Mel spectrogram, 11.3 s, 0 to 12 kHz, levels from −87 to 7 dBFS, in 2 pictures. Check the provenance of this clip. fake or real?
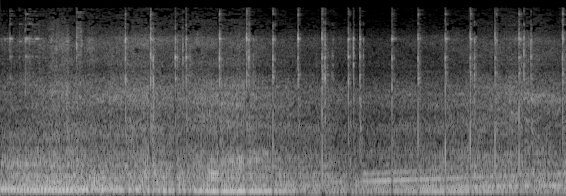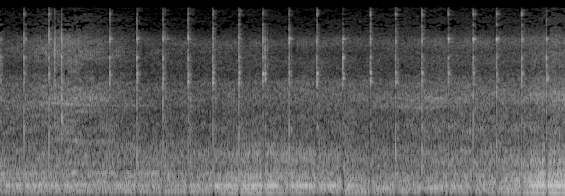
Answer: real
